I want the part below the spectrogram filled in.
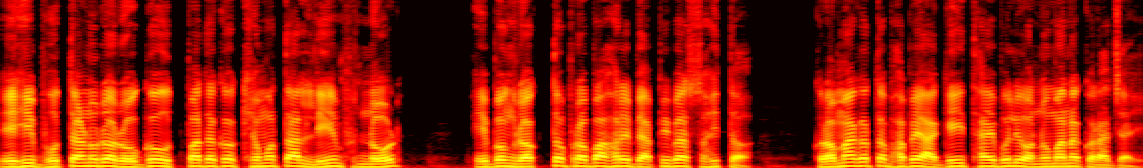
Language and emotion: Odia, neutral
